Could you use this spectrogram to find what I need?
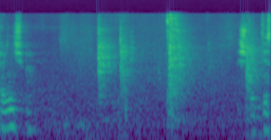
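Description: Clothes rustle as a man handles a jacket.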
